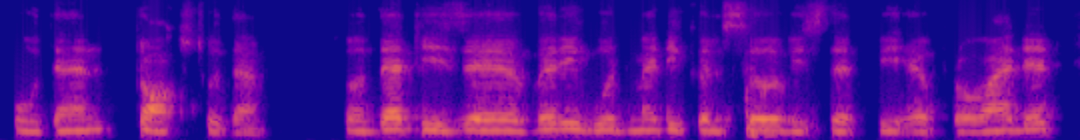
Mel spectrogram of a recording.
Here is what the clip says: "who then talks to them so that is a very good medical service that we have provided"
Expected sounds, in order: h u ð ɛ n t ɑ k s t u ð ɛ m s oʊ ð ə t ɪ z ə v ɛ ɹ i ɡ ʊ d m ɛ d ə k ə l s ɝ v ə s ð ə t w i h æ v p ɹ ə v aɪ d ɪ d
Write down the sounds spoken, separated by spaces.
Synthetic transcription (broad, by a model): h u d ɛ n t ɑ k s t u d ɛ m s oʊ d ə t ɪ z ə v ɛ ɹ i ɡ ʊ d m ɛ d ə k ə l s ɝ v ə s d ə t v i h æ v p ɹ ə v aɪ d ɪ d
